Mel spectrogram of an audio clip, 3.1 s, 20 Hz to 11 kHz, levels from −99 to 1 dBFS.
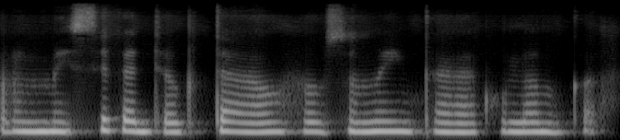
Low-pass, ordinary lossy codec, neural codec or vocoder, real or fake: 9.9 kHz; none; codec, 24 kHz, 0.9 kbps, WavTokenizer, large speech release; fake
